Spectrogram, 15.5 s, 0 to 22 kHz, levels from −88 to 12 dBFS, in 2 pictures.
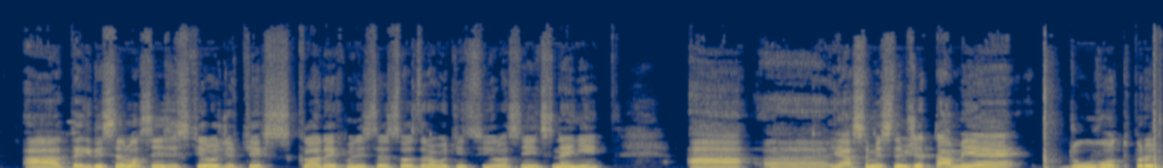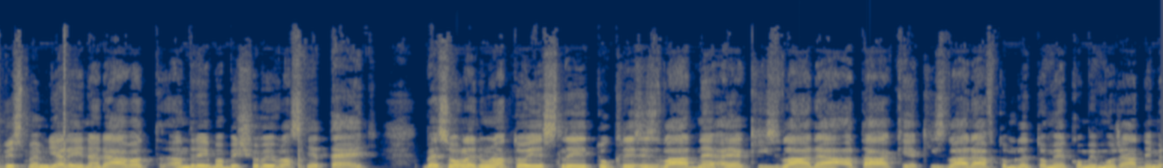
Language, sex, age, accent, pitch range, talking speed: Czech, male, 30-49, native, 140-165 Hz, 195 wpm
